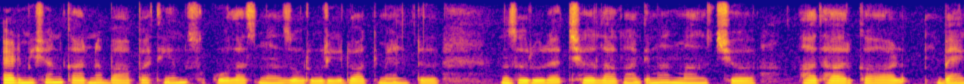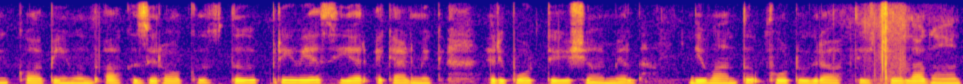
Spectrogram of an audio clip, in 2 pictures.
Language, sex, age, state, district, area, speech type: Kashmiri, female, 30-45, Jammu and Kashmir, Shopian, urban, spontaneous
